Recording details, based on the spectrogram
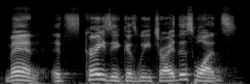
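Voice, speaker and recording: A man in his thirties hosting a casual podcast interview, energetic and chatty, laughing easily as he talks. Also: sits high, unhurried. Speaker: podcast host.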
